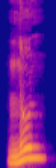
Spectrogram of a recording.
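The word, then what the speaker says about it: نون: Nun ince bir harftir. Dilimizi üst dişlerimize götürerek bu harfi telaffuz edebiliriz.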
